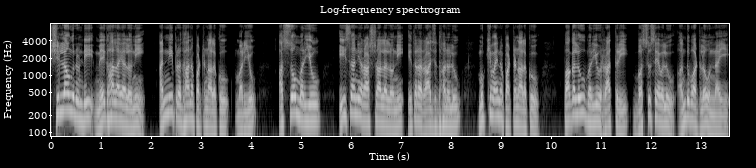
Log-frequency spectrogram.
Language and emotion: Telugu, neutral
